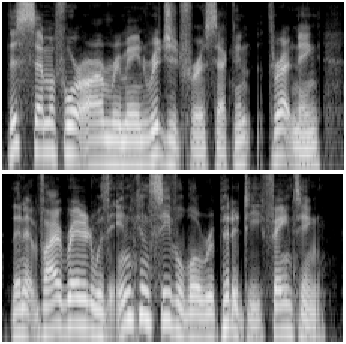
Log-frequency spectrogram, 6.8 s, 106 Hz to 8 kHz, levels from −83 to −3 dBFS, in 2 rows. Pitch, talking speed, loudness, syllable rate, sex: 130 Hz, 140 wpm, -18 LUFS, 5.8 syllables/s, male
